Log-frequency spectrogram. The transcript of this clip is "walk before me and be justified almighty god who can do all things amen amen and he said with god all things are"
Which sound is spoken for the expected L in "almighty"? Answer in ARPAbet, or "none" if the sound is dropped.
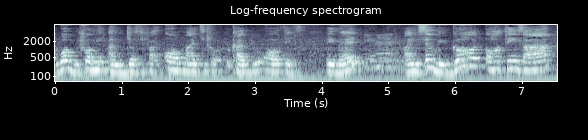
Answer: L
